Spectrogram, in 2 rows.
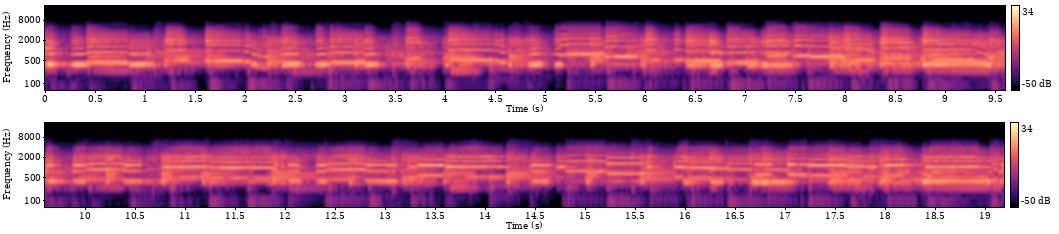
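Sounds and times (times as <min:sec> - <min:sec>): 
birthday music: 0:00.0 - 0:19.1.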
